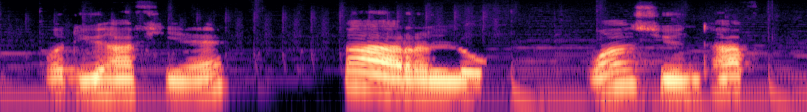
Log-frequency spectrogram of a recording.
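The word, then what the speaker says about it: parlent: But the correct pronunciation in French should be what? Parl. You drop all these ending. It will be parl. That is they speak. See that letters disappear suddenly.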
